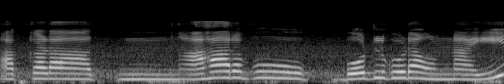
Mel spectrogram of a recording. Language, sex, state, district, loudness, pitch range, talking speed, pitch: Telugu, female, Andhra Pradesh, Guntur, -19 LUFS, 235-295 Hz, 60 wpm, 255 Hz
